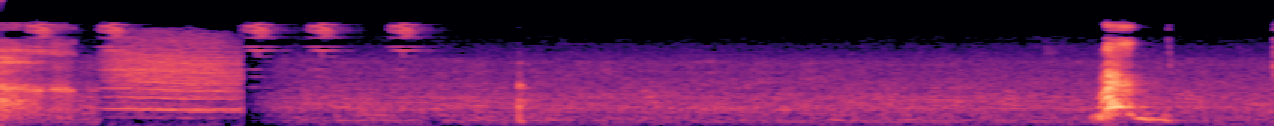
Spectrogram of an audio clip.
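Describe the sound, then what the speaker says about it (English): A dog yips and barks in a quick burst at the start, then one sharp bark lands near the end, close and fairly loud, with quiet room tone in between. "Shush, dog."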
